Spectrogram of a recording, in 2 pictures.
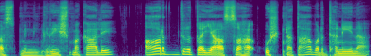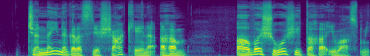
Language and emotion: Sanskrit, sad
